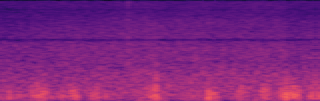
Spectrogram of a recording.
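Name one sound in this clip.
Small waves wash gently onto a shore.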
